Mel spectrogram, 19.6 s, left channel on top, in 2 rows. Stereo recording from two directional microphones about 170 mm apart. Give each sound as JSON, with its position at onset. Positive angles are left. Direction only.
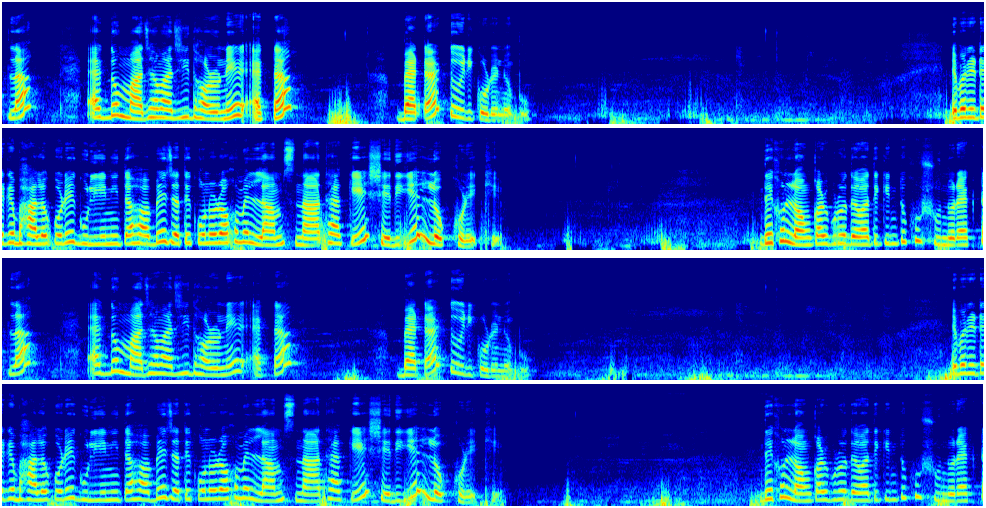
{"t": 0.0, "sound": "a sound", "side_deg": 40}
{"t": 1.2, "sound": "a woman's voice", "side_deg": 40}
{"t": 4.0, "sound": "a woman's voice", "side_deg": 50}
{"t": 9.2, "sound": "a woman's voice", "side_deg": 40}
{"t": 17.4, "sound": "a woman's voice", "side_deg": 40}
